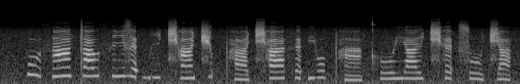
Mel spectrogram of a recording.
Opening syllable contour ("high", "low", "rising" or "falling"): falling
